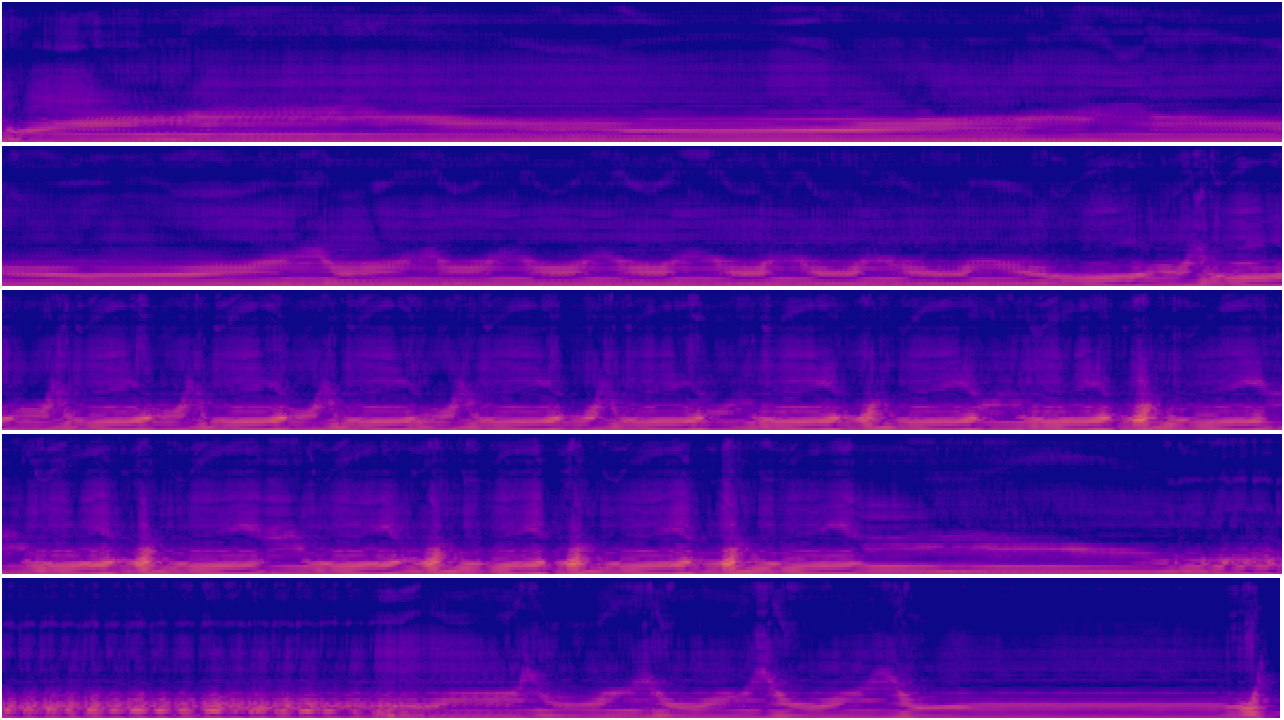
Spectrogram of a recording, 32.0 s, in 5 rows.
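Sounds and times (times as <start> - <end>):
didgeridoo: 0.0 - 31.9.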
